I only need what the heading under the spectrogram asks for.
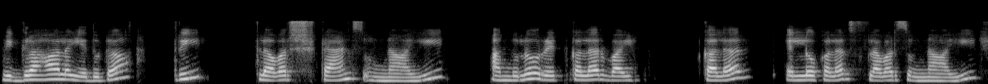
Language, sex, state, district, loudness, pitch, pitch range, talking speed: Telugu, female, Telangana, Hyderabad, -18 LUFS, 205 Hz, 195-240 Hz, 90 wpm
